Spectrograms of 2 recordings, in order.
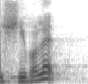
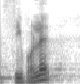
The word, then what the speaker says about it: Shibolet: Decían no, pues di Shibolet. Y no podían pronunciar la SH. Shh. Decían, sí, no pueden decir Shibolet. Nomás decían Sibolet.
